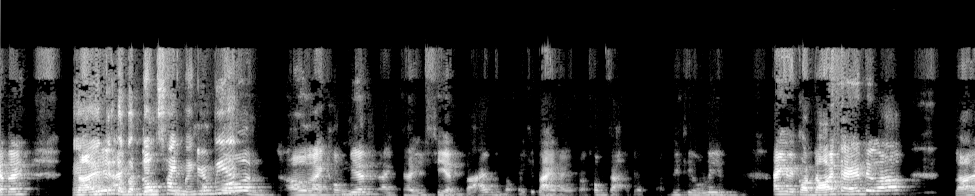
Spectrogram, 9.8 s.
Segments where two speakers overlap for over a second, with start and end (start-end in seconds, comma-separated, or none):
0.7-2.4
